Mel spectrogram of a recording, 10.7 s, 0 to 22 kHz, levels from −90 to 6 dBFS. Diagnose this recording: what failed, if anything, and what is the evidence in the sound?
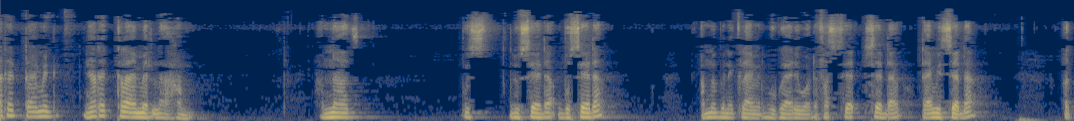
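At the codec stage, the audio was likely passed through one lossy encoder and then re-encoded by another, a case of transcoding between lossy codecs. Across the whole speech clip there is nothing above 15.8 kHz. Two layers of artefacts sit on top of each other. The pattern points to a low-rate MP3 pass, around 43 kbit/s, followed by WMA at about 64 kbit/s. The second encoder spends bits reproducing the first one's artefacts and adds its own.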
